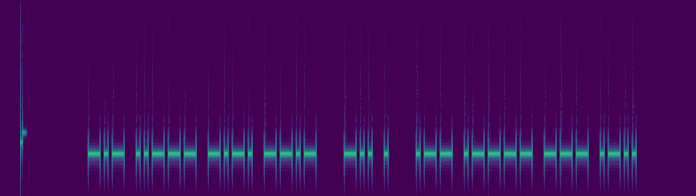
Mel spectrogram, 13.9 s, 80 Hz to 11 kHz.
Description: Morse code, heard as a keyed tone, about 15 wpm, 700 Hz. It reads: K2CQ DE W1OL
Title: USA Callsign DE Callsign - 4 Characters - 15wpm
